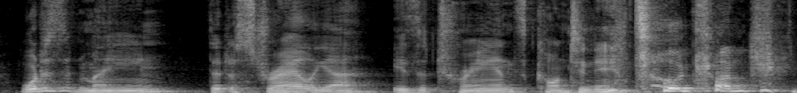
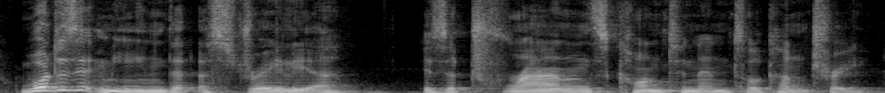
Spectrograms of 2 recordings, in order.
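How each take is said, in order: First: It is said in an Australian accent. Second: It is said in a non-Australian accent.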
